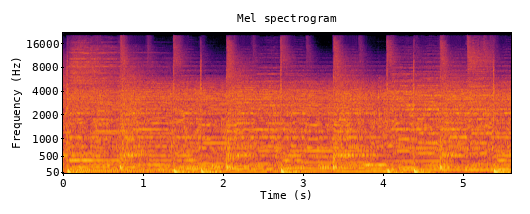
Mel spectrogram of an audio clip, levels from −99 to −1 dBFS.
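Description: No faults to report: level, timing and continuity hold steady throughout the recording with nothing audible breaking in.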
